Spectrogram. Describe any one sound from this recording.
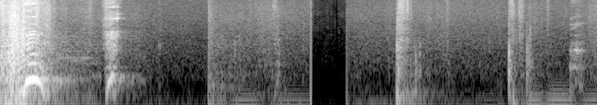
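Swords swish through the air.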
